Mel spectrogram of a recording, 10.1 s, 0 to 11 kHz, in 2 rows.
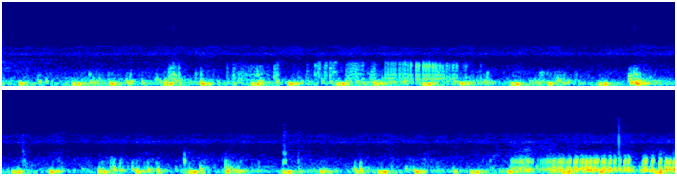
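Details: Low gurgling stomach rumbles mixed with soft repeated heartbeat-like thumps at around 90 a minute over a steady hum, recorded for relaxation and sleep; ordinary bowel sounds.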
